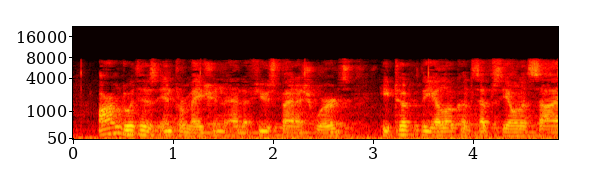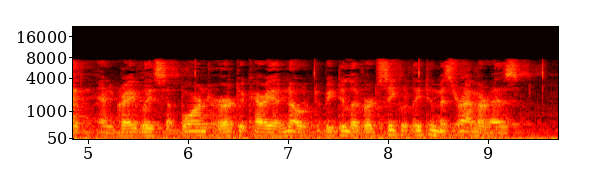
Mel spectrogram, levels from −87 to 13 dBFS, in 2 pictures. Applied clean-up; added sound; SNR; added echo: none; Tick; 11 dB; reverberation time 0.8 s.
